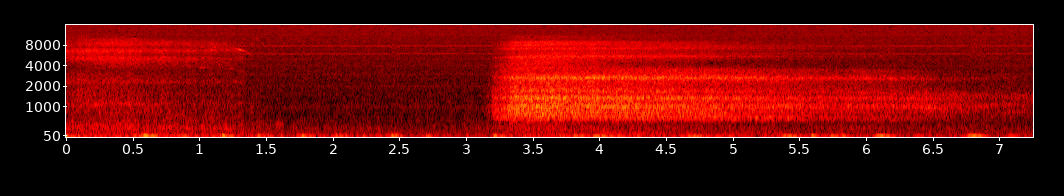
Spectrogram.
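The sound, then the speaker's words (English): Deep breathing during a guided relaxation exercise: a faint breath in, a pause while it is held, then a long, loud, airy exhale that fades gradually over about four seconds. “So let's take a nice deep breath in. Holding it for a second and releasing it.”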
